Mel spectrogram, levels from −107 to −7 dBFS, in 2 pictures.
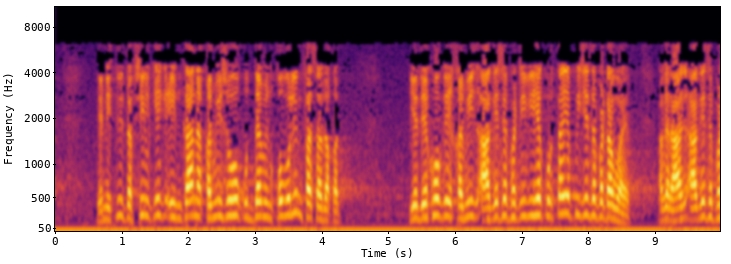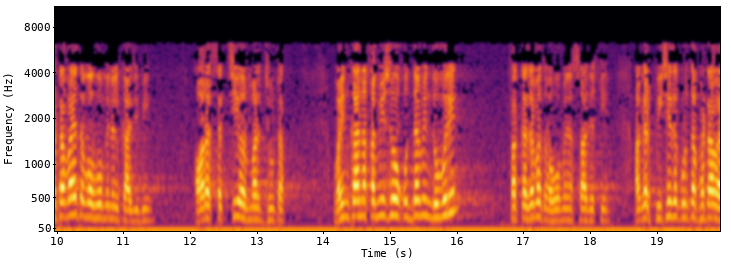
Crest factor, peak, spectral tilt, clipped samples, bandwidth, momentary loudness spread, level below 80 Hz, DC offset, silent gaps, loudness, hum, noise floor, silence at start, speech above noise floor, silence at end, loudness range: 18 dB; 0 dBFS; -4.5 dB/octave; under 0.1%; 6.6 kHz; 11 LU; -52 dBFS; 2%; none; -19 LUFS; none; -52 dBFS; 0.65 s; 34 dB; 0 s; 4 LU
